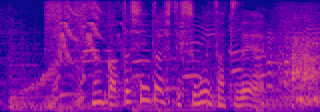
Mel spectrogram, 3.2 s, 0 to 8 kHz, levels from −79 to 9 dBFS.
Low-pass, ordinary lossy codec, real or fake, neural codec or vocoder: none; none; real; none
